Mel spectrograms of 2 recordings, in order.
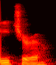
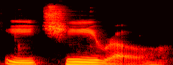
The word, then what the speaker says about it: Ichiro: Ichiro, or as I was told, Ichiro, but I'm going to say Ichiro. Actually, you say that incorrectly. It should be pronounced Ichiro.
